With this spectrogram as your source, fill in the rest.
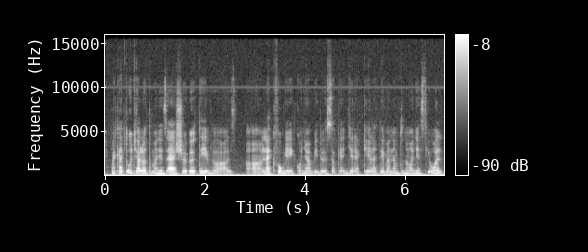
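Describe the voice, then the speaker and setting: A woman talks at a moderate pace with hardly any pauses. There is audible room echo. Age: 20s. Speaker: podcast co-host, florist. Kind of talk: casual chat.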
